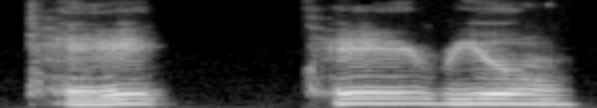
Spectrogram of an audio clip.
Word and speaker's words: te reo: Te reo Maori. It's Tereo. Tereo. Roll on the R.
